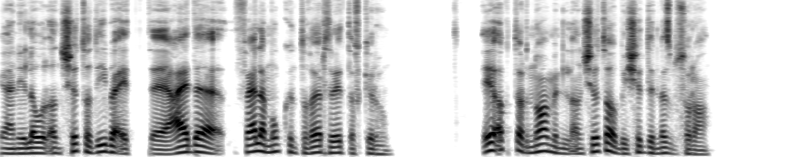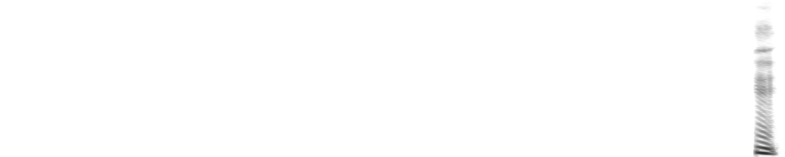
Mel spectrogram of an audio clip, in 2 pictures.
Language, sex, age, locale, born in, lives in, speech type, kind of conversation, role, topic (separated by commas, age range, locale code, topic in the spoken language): Arabic, male, 25-29, ar-EG, Egypt, Egypt, read, expert-assistant, asker, إزاي أستفيد من معرفة إيه اللي بيخلي ناس في دول مختلفة يشاركوا أكتر في السياسة؟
